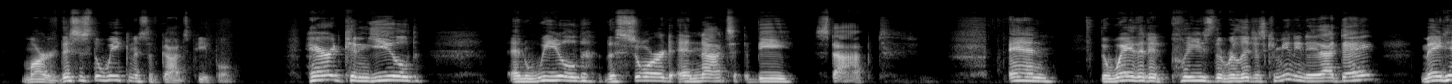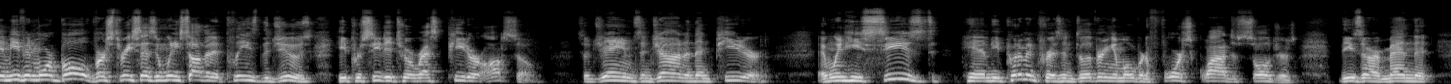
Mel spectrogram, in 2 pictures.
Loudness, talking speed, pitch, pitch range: -15 LUFS, 170 wpm, 165 Hz, 150-190 Hz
